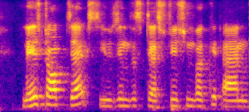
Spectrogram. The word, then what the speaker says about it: obj: So that's why I'm saying list objects using this destination bucket and give me information about contents, and store all these things in the obj variable. I'm calling this object, but it's spelled as obj, so that's why I'm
